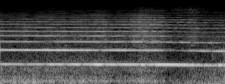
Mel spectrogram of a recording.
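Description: A vehicle horn held in one long, steady single-pitch blast over road noise. Its pitch dips slightly near the end as the vehicle passes.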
